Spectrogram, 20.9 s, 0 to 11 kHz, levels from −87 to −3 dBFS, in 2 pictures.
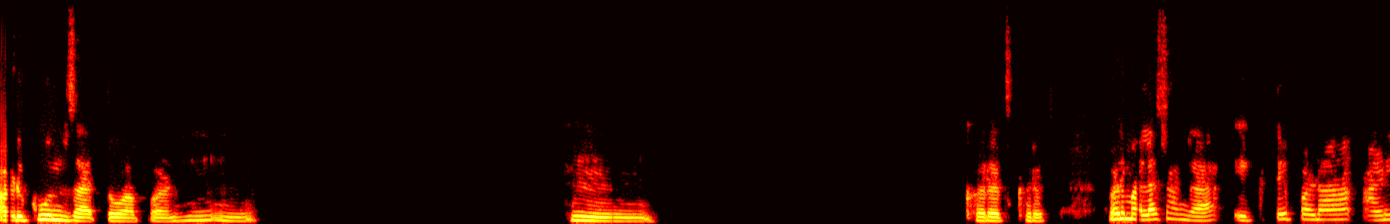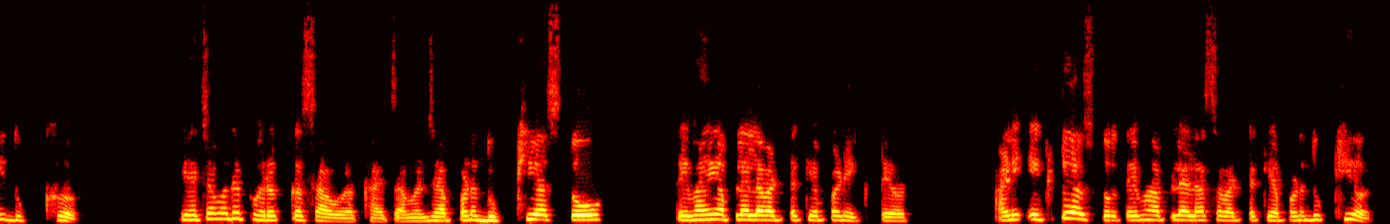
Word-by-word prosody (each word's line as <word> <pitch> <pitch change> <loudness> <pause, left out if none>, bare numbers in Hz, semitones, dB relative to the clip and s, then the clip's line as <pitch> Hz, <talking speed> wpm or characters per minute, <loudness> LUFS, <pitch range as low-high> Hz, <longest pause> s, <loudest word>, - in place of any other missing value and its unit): अडकून 215 +2 +7
जातो 180 -2 +3
आपण. 165 +1 -3
हं. 205 -4 -4 2.4
हं. 175 -4 +1 2.4
खरंच, 185 -1 +2
खरंच. 175 -2 -3 0.5
पण 265 - +7
मला 245 -2 +6
सांगा 240 -8 -4 0.2
एकटेपणा 240 +3 -3 0.3
आणि 230 +3 -5
दुःख 205 -1 -10 0.9
याच्यामध्ये 275 +5 -1
फरक 215 -3 0
कसा 200 -4 -2
ओळखायचा? 155 -1 -6
म्हणजे 170 +3 -3
आपण 200 +4 -1
दुःखी 200 +6 +1
असतो 230 0 +5 0.6
तेव्हाही 230 +4 +3
आपल्याला 230 -1 +4
वाटतं, 215 0 +1
की 220 - -2
आपण 215 0 -4
एकटे 185 0 -6
आहोत 175 -1 -2 0.7
आणि 215 +4 0
एकटे 250 +5 +1
असतो 245 -5 -1
तेव्हा 215 +2 -1
आपल्याला 220 -1 0
असं 215 0 -6
वाटतं, 200 0 -4
की 205 - -3
आपण 200 +2 -4
दुःखी 230 +4 -3
आहोत. - - -1
210 Hz, 110 wpm, -23 LUFS, 190-235 Hz, 2.4 s, अडकून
